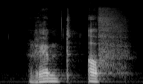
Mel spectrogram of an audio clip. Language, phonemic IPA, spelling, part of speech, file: Dutch, /ˈrɛmt ˈɑf/, remt af, verb, Nl-remt af.ogg
- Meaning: inflection of afremmen: 1. second/third-person singular present indicative 2. plural imperative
